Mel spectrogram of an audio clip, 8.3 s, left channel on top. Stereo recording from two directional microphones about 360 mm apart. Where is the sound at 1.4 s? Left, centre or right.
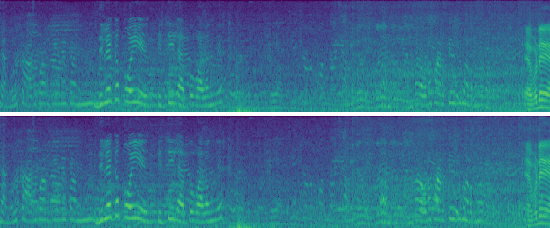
Right.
